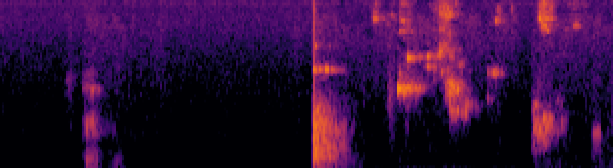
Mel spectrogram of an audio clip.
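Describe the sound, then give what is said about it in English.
Water is poured from one glass into a second glass as a ritual, coming in a few short splashy bursts with gurgling, rising glugs rather than one steady stream. No one speaks. “So right now you're going to ritualistically pour your water into your new timeline glass.”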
